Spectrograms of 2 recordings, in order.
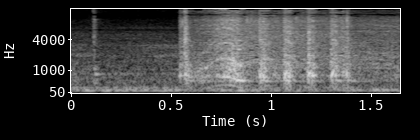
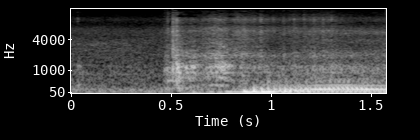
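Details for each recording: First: GLI with 4A-FE engine, previously rough idle, low power and low fuel pressure, stalled after a test drive: starter churns with quick even pulses but engine never fires; crank no start, no fuel pressure, fuel pump stopped. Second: Toyota Corolla GLi 4A-FE engine, treated for rough idle, low power, unstable rpm and low fuel pressure, with all parts refitted, cold start; a short crank, then it catches on one click and settles into a steady, even run with cold-start idle.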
